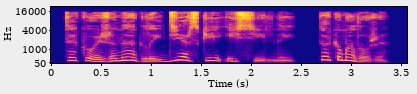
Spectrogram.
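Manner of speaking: affectionate, tender, fond tone. In a novel, a girl speaks to the narrator, affectionately. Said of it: "ласково проговорила девушка".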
